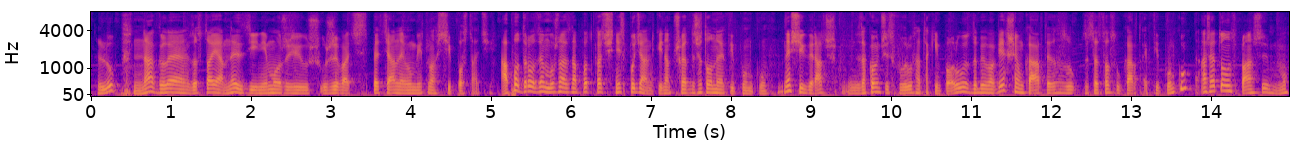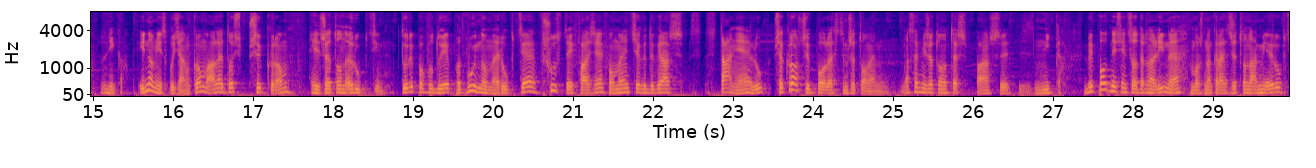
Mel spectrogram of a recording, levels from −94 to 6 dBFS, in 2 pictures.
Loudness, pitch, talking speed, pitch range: -25 LUFS, 125 Hz, 170 wpm, 115-145 Hz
